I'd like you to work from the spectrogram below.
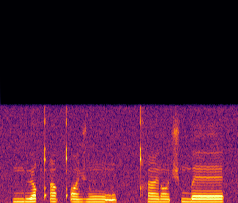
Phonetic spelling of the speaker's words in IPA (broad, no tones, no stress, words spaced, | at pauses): mʉ qʼɛ̃qʼɔ̃ʒũ | qʰɛ̃ɾɔ̃ʃmɛ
